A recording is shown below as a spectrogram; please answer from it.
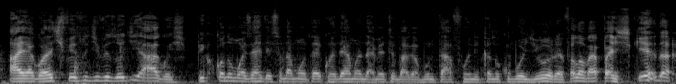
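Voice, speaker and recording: A man's voice: medium pitch, racing, slight background noise. A man in casual podcast chat, talking in street slang. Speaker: music artist, guest.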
